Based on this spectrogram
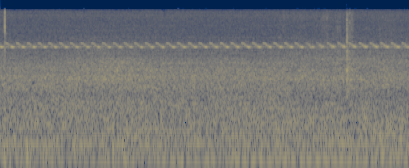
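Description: A thin, high-pitched whine wavers in steady pulses over a constant low rumble; the source can't be pinned down yet.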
